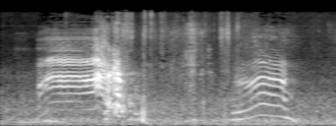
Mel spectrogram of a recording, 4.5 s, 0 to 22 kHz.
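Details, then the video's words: Domestic cats in a real fight: a long harmonic wailing yowl around half a second to 1.8 seconds, ending in a harsh burst, then a second drawn-out rising-and-falling yowl near 3 to 4 seconds. "Cat Fighting, Real Cat fight"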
